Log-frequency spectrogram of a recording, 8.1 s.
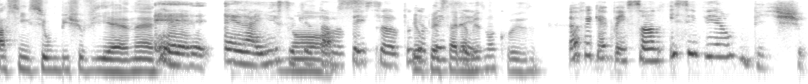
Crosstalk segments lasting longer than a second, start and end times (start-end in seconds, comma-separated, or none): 2.8-4.9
